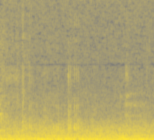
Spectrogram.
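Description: Room tone in a pause between spoken lines: a steady low hum with faint background noise.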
